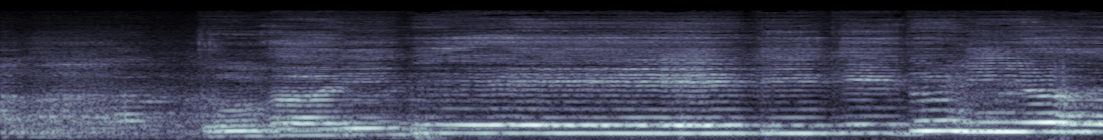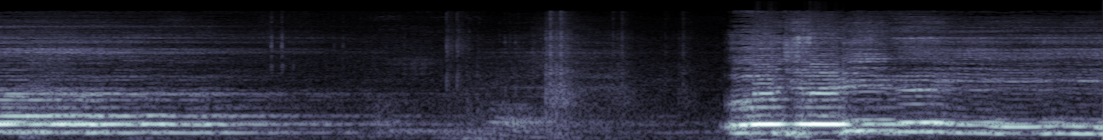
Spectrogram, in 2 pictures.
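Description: A man chants in long, drawn-out notes into a close microphone.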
